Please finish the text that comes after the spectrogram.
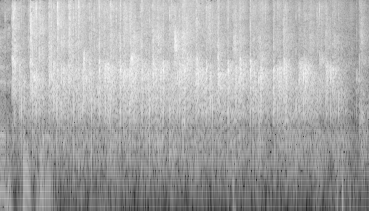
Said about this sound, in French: Merci beaucoup d'être venu et euh, vous pouvez encore l'applaudir s'il vous plaît.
